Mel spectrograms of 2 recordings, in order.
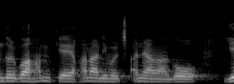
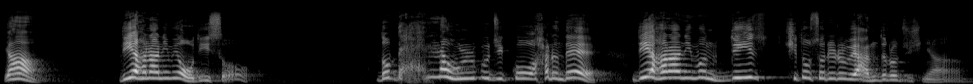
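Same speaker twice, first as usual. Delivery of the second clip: raised, loud taunting challenge; mocking; 10 semitones higher, 8 dB louder than usual. Enemies taunting David about his God, mocking. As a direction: jeer at him, pitched up and forceful. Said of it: "조롱하는 거죠".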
